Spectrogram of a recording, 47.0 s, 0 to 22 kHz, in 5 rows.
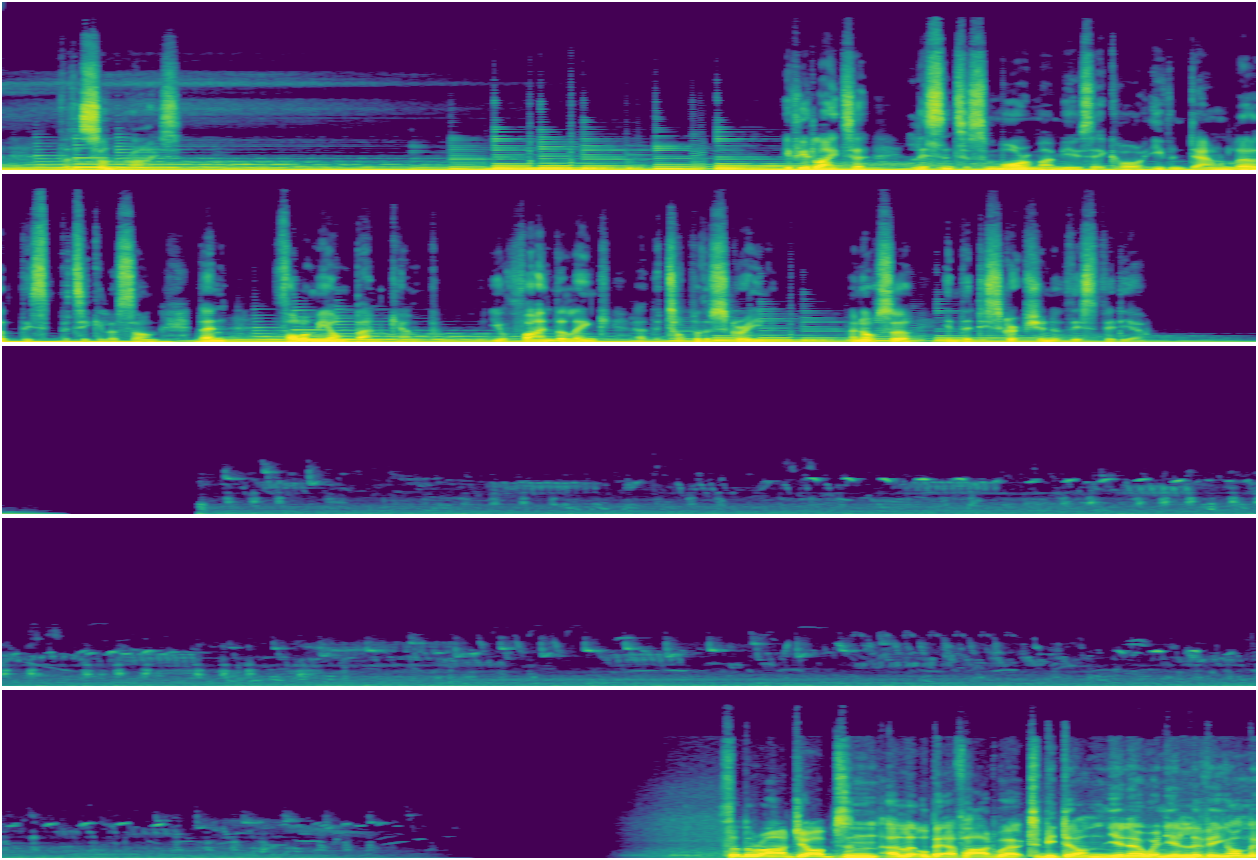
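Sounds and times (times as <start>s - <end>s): birds calling: 20.4s - 41.1s
small bird chirping: 20.4s - 41.1s
ducks quacking: 26.1s - 30.7s.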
